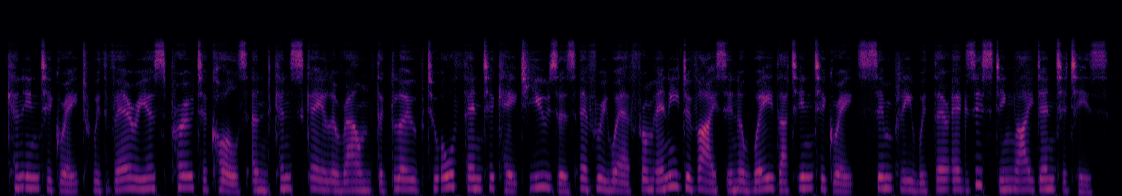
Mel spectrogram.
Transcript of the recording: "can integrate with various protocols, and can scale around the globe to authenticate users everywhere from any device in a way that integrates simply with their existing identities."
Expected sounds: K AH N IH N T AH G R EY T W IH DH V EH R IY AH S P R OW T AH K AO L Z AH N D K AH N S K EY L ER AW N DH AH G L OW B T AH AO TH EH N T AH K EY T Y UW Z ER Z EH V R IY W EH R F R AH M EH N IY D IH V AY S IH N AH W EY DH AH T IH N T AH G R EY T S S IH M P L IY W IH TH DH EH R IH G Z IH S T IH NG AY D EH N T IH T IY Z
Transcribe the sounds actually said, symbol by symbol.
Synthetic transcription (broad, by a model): K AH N IH N T AH G R EY T W IH DH V EH R IY AH S P R OW T AH K AO L Z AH N K AH N S K EY L ER AW N DH AH G L OW B T AH AO TH EH N T AH K EY T Y UW Z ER Z EH V R IY W EH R F R AH M EH N IY D IH V AY S IH N AH W EY DH AH T IH N T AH G R EY T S S IH M P L IY W IH DH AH R IH G Z IH S T IH NG AY D EH N T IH T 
